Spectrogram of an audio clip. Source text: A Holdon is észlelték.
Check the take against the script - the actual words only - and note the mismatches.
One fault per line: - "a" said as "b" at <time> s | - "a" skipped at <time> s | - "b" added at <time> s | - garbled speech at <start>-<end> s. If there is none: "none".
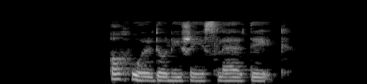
none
